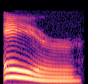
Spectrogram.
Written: Eyre, Lake

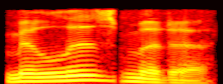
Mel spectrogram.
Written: melismata

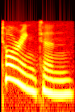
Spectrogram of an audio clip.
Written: Torrington

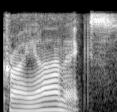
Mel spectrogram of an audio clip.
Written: cryonics

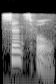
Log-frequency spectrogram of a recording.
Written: senseful

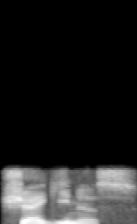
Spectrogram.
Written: shagginess

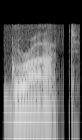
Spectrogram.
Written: grot

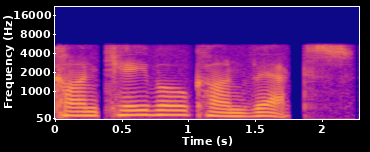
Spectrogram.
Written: concavo-convex

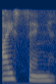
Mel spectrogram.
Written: icing

